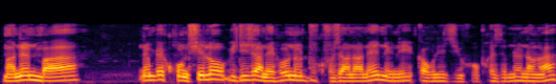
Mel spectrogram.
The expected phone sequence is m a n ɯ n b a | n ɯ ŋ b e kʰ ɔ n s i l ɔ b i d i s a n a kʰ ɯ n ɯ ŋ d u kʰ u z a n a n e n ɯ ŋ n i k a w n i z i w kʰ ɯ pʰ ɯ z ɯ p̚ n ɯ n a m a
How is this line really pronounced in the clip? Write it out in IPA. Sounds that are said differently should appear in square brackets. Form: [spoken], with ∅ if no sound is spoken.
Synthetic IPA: m a n ɯ n b a | n ɯ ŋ b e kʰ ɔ n s i l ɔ b i d i [z] a n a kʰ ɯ n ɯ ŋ d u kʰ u z a n a n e n ɯ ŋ n i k a w n i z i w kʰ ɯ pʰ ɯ z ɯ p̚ n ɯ n a [ŋ] a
